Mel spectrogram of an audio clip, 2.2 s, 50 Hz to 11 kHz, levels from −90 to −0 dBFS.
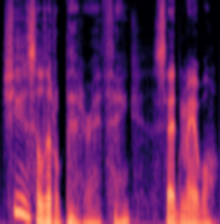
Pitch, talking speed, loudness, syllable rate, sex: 100 Hz, 245 wpm, -21 LUFS, 5.9 syllables/s, male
